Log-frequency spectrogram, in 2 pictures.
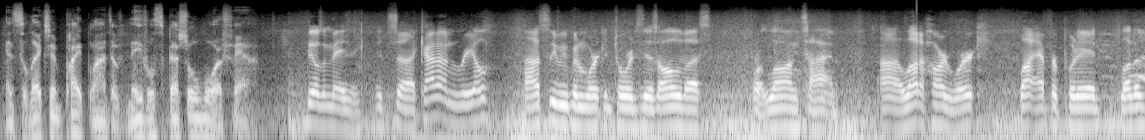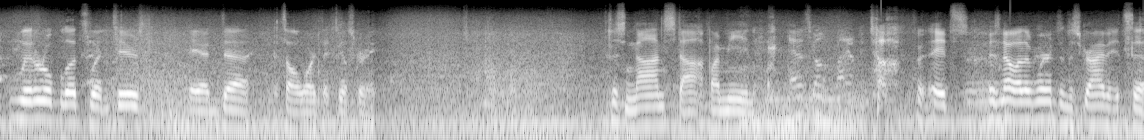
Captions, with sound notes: and selection pipelines of Naval Special Warfare. - Feels amazing, it's kind of unreal, honestly. We've been working towards this, all of us, for a long time. A lot of hard work, a lot of effort put in. A lot of literal blood, sweat, and tears. And it's all worth it, feels great. (exciting music continues) (water splashing) Just nonstop. I mean, tough, there's no other word to describe it.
